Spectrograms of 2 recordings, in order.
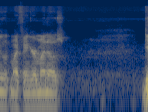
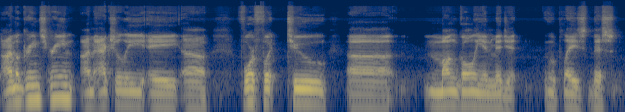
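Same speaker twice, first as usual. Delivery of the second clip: slow deadpan; slower than usual. Pretend.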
